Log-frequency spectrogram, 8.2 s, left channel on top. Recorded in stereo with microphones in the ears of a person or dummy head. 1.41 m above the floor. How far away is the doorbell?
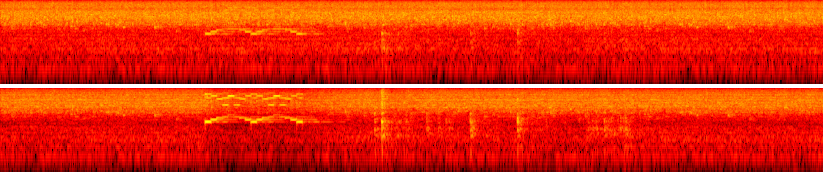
About 2 m.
